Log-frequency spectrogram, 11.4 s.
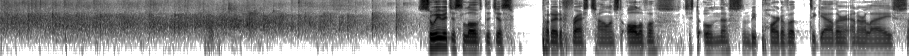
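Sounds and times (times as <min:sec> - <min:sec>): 
audience round of applause: 0:00.0 - 0:05.3
speech: 0:05.3 - 0:11.3.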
